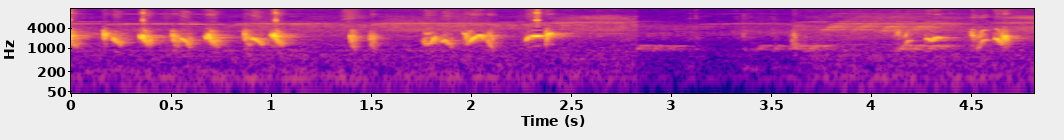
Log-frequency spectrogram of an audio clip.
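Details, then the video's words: Sooty-headed bulbul song used as a lure to make other bulbuls sing: bursts of bubbly, warbled notes around the upper-middle range, quick repeated phrases, a brief pause, then more chattering phrases. "Pancingan Trucukan agar bunyi jadikan Burung Trucuk Gacor EMOSI"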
